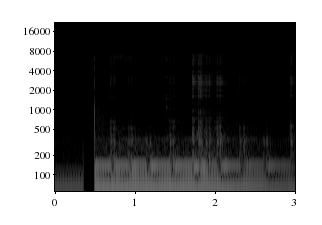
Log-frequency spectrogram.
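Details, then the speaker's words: ESP32 sending a sine wave to a Bluetooth speaker at volume 100: harsh low buzz with crackly breakups instead of a clean tone, attributed to Wi-Fi sharing the radio with Bluetooth; Wi-Fi to be switched off. "So now it's buzzing, but as you can hear, it's not really a nice sine wave. And I found out on the internet that it is caused by the fact that the Wi-Fi is using the same radio as the Bluetooth."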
